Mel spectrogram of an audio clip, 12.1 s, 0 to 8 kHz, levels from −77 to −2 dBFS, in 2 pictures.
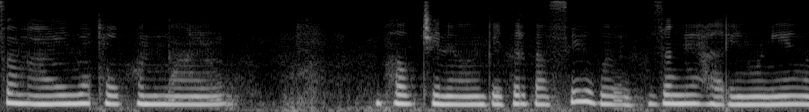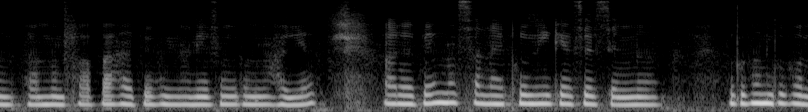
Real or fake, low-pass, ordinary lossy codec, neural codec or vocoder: fake; none; none; codec, 16 kHz, 1 kbps, FunCodec, trained on Chinese and English, 50 frames a second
